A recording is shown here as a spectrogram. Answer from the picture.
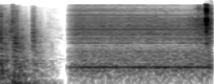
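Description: A brief thud as the intro's sound ends, then, after a moment of silence, steady room tone: a constant low hum with faint hiss.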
